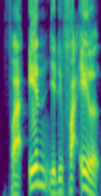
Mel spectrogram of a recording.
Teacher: bunyi Nun matinya nggak dibaca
